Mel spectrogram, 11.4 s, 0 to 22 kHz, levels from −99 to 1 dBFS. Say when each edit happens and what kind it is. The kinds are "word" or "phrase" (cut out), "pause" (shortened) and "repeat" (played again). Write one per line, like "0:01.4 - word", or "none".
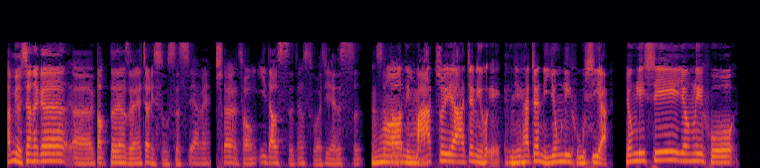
0:01.4 - word
0:03.2 - word
0:05.5 - pause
